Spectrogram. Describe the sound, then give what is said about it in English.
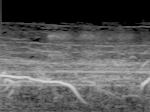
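Wildly cheering crowd, a loud sustained roar of voices with a shrill high cry that holds, then slides downward, before another rises near the end. “And the crowd goes wild.”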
